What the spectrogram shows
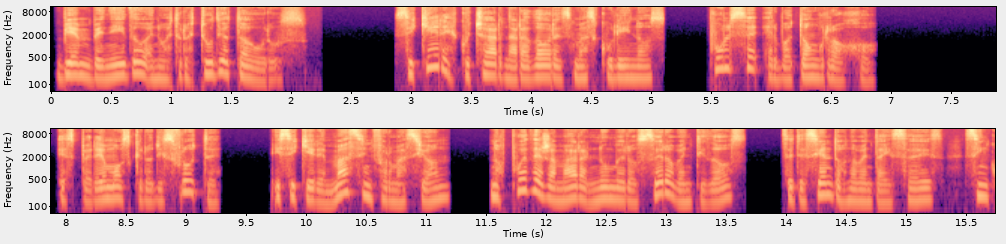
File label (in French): espagnol; casting de voix-off; taurus-studio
